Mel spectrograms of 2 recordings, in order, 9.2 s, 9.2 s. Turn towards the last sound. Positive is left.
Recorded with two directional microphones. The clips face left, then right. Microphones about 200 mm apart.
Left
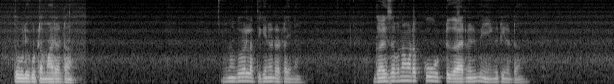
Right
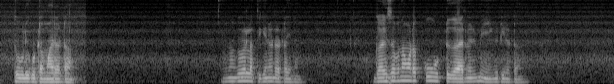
turn(degrees=25)  # may be behind; listen again after turning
